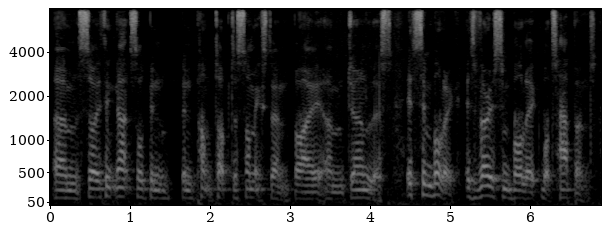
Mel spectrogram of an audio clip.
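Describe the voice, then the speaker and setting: A man speaking as a pundit in a political panel discussion, pausing to think and repeating phrases for emphasis. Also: mid-range voice, dark tone, slightly rough.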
